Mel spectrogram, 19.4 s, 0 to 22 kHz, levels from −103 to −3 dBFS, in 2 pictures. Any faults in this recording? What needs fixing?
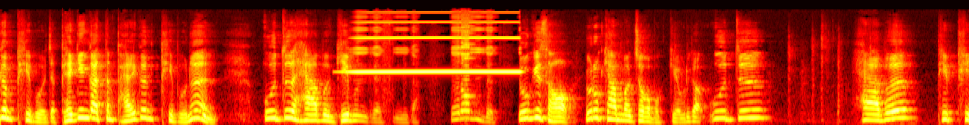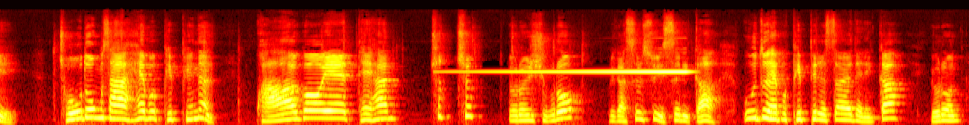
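Loudspeaker feedback squeal at 3.32–5.26 s and 14.01–16.69 s: a single 2.1 kHz tone swells as loop gain exceeds one, unlike steady interference tones. Lower gain or move the microphone off-axis from the loudspeaker.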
